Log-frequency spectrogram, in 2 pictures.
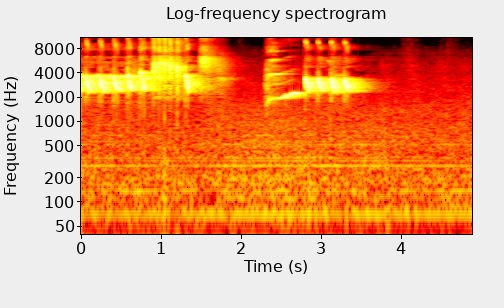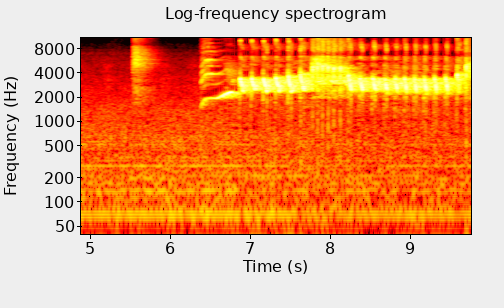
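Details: Master song for training from a kapas tembak white-eye, sharp with tight rattles: short trilled phrases and rising whistles, separated by a long quiet gap, resuming with a sustained rapid chatter.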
